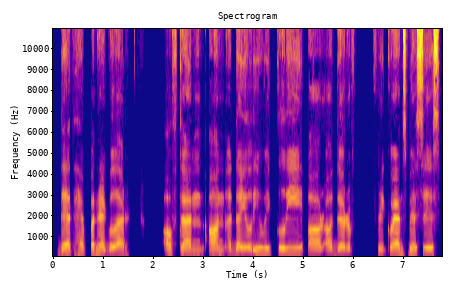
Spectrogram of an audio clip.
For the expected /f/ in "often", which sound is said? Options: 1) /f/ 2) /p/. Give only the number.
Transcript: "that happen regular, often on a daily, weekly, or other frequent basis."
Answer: 1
